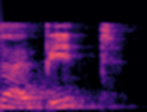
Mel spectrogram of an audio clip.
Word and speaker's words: habitent: or elle plural, but the only two that you're going to pronounce are the nous and the vous. The rest of them are silent endings. They're pronounced exactly the same. Just notice that the endings are different. We'll come back to that at a later stage, but they're pronounced the same.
